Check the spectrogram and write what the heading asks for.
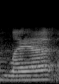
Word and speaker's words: Leah: Okay, so Leia, L-E-A-H, Cohen, C-O-H-E-N, hyphen, S-A-P-I-D-A.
